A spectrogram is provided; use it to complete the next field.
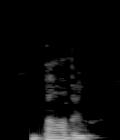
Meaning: A Hindu title of respect, equivalent to Mr., usually appended to the surname of a Hindu man
- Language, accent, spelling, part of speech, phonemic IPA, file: English, Southern England, babu, noun, /ˈbɑːbuː/, LL-Q1860 (eng)-babu.wav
